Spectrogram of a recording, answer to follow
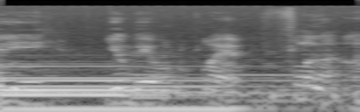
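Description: Orange Gretsch hollow-body electric guitar letting a chord ring on, the notes dying away about a second and a half in.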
